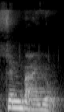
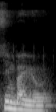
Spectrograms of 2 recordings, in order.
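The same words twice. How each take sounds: First: The word is said forcefully, hitting it harder. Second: The word is said lightly, without extra force. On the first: "the next one kind of hits harder" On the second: "first it's just kind of like symbiote"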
